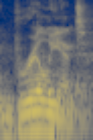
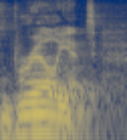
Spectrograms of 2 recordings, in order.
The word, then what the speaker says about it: brilliant: more time for you brilliant brilliant so make sure you the ELLs are a hard L sound don't pronounce it if you're French don't make it a Y sound it's brilliant okay next word competent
